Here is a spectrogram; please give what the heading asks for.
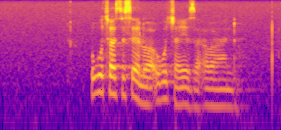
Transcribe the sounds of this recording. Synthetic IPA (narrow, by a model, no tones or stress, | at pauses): uk̬utʰwasisɛlwaʔṵk̬ud̥ʒ̥ʱajɛza̰ʔaɓaːntʼu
